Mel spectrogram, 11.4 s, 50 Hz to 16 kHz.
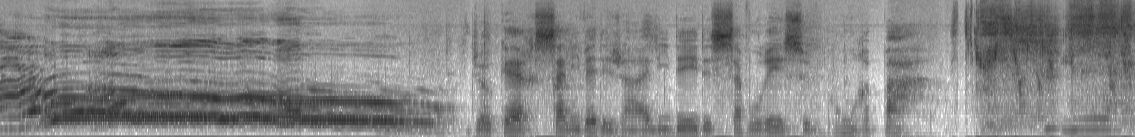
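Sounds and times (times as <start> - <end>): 
wolf howling: 0.0 - 4.6
speech: 5.0 - 9.7, 10.6 - 11.2.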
